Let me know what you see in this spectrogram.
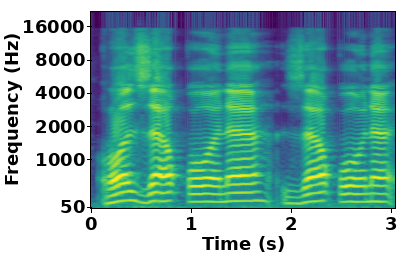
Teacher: Kemudian za sempurnakan za ya za ah dia ada sifat yang namanya sifat ee jahr dan dia sifat rakhawah ya. Za itu rakhawah artinya suaranya mengalir tapi nafasnya tertahan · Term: rokhawah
